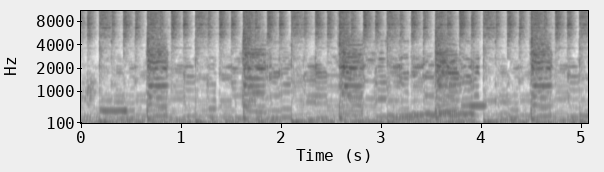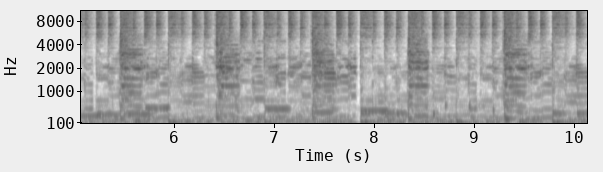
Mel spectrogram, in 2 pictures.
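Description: Instrumental music with a steady drum beat and a clean electric bass line: a Fender four-string bass played without effects through a small Carlsbro 25 W amp, with short guitar-like notes on top.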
